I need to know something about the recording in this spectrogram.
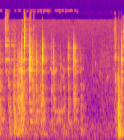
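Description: Clothes hangers clicking and scraping along a wardrobe rail as garments are pushed aside one by one; the clicks come irregularly and thin out near the end.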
